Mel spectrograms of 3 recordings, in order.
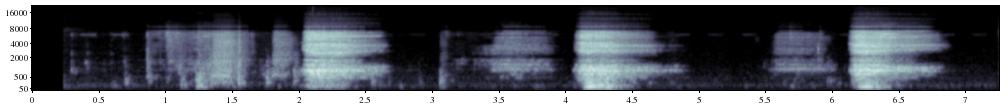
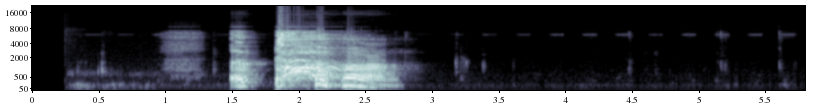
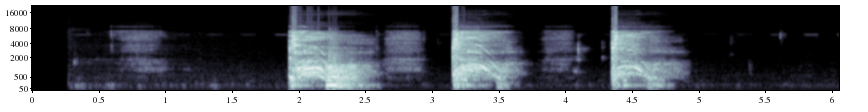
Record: {"exhalation_length": "7.3 s", "exhalation_amplitude": 32767, "exhalation_signal_mean_std_ratio": 0.38, "cough_length": "5.8 s", "cough_amplitude": 32462, "cough_signal_mean_std_ratio": 0.33, "three_cough_length": "6.1 s", "three_cough_amplitude": 32158, "three_cough_signal_mean_std_ratio": 0.37, "survey_phase": "beta (2021-08-13 to 2022-03-07)", "age": "65+", "gender": "Male", "wearing_mask": "No", "symptom_none": true, "smoker_status": "Ex-smoker", "respiratory_condition_asthma": false, "respiratory_condition_other": false, "recruitment_source": "REACT", "submission_delay": "1 day", "covid_test_result": "Negative", "covid_test_method": "RT-qPCR", "influenza_a_test_result": "Negative", "influenza_b_test_result": "Negative"}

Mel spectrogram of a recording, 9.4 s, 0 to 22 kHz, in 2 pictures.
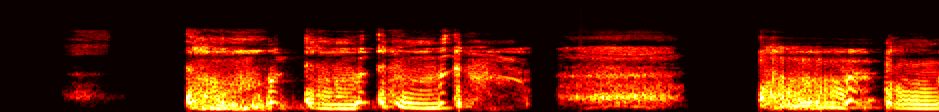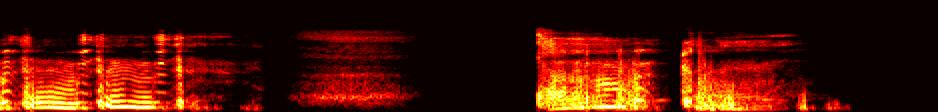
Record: {"cough_length": "9.4 s", "cough_amplitude": 32767, "cough_signal_mean_std_ratio": 0.63, "survey_phase": "beta (2021-08-13 to 2022-03-07)", "age": "45-64", "gender": "Female", "wearing_mask": "No", "symptom_cough_any": true, "symptom_runny_or_blocked_nose": true, "symptom_sore_throat": true, "symptom_abdominal_pain": true, "symptom_diarrhoea": true, "symptom_fatigue": true, "symptom_headache": true, "symptom_change_to_sense_of_smell_or_taste": true, "symptom_loss_of_taste": true, "symptom_other": true, "symptom_onset": "3 days", "smoker_status": "Current smoker (1 to 10 cigarettes per day)", "respiratory_condition_asthma": false, "respiratory_condition_other": false, "recruitment_source": "Test and Trace", "submission_delay": "1 day", "covid_test_result": "Positive", "covid_test_method": "RT-qPCR"}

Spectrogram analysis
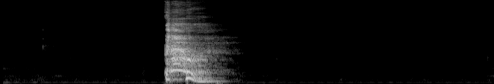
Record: {"cough_length": "4.9 s", "cough_amplitude": 30648, "cough_signal_mean_std_ratio": 0.24, "survey_phase": "beta (2021-08-13 to 2022-03-07)", "age": "65+", "gender": "Male", "wearing_mask": "No", "symptom_cough_any": true, "smoker_status": "Ex-smoker", "respiratory_condition_asthma": false, "respiratory_condition_other": false, "recruitment_source": "REACT", "submission_delay": "4 days", "covid_test_result": "Negative", "covid_test_method": "RT-qPCR"}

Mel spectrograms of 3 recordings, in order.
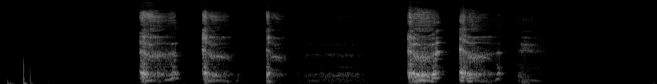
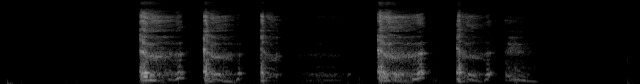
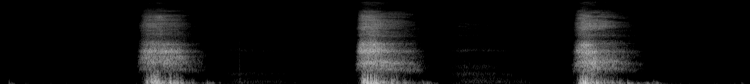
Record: {"three_cough_length": "6.6 s", "three_cough_amplitude": 6878, "three_cough_signal_mean_std_ratio": 0.36, "cough_length": "6.4 s", "cough_amplitude": 7831, "cough_signal_mean_std_ratio": 0.38, "exhalation_length": "7.5 s", "exhalation_amplitude": 18391, "exhalation_signal_mean_std_ratio": 0.32, "survey_phase": "beta (2021-08-13 to 2022-03-07)", "age": "45-64", "gender": "Female", "wearing_mask": "No", "symptom_cough_any": true, "symptom_runny_or_blocked_nose": true, "symptom_fatigue": true, "symptom_fever_high_temperature": true, "symptom_headache": true, "symptom_other": true, "symptom_onset": "3 days", "smoker_status": "Ex-smoker", "respiratory_condition_asthma": true, "respiratory_condition_other": false, "recruitment_source": "Test and Trace", "submission_delay": "1 day", "covid_test_result": "Positive", "covid_test_method": "RT-qPCR", "covid_ct_value": 21.4, "covid_ct_gene": "E gene"}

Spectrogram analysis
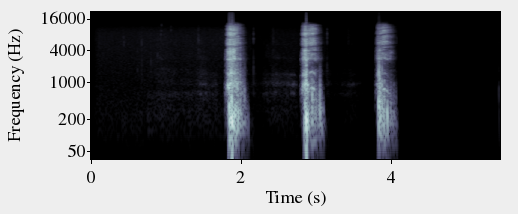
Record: {"exhalation_length": "5.5 s", "exhalation_amplitude": 32768, "exhalation_signal_mean_std_ratio": 0.21, "survey_phase": "beta (2021-08-13 to 2022-03-07)", "age": "45-64", "gender": "Female", "wearing_mask": "No", "symptom_none": true, "smoker_status": "Never smoked", "respiratory_condition_asthma": false, "respiratory_condition_other": false, "recruitment_source": "REACT", "submission_delay": "0 days", "covid_test_result": "Negative", "covid_test_method": "RT-qPCR", "influenza_a_test_result": "Negative", "influenza_b_test_result": "Negative"}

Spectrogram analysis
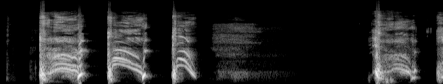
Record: {"cough_length": "4.4 s", "cough_amplitude": 32768, "cough_signal_mean_std_ratio": 0.45, "survey_phase": "beta (2021-08-13 to 2022-03-07)", "age": "18-44", "gender": "Female", "wearing_mask": "No", "symptom_cough_any": true, "symptom_runny_or_blocked_nose": true, "symptom_sore_throat": true, "symptom_abdominal_pain": true, "symptom_fatigue": true, "symptom_headache": true, "smoker_status": "Never smoked", "respiratory_condition_asthma": false, "respiratory_condition_other": false, "recruitment_source": "Test and Trace", "submission_delay": "1 day", "covid_test_result": "Positive", "covid_test_method": "RT-qPCR", "covid_ct_value": 32.4, "covid_ct_gene": "ORF1ab gene", "covid_ct_mean": 33.4, "covid_viral_load": "11 copies/ml", "covid_viral_load_category": "Minimal viral load (< 10K copies/ml)"}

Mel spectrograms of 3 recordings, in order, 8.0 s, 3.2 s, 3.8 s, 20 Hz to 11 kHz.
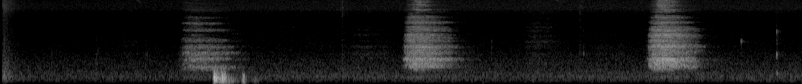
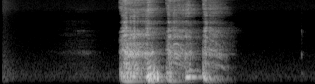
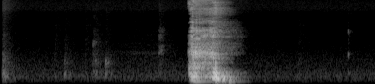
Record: {"exhalation_length": "8.0 s", "exhalation_amplitude": 6676, "exhalation_signal_mean_std_ratio": 0.32, "three_cough_length": "3.2 s", "three_cough_amplitude": 25423, "three_cough_signal_mean_std_ratio": 0.4, "cough_length": "3.8 s", "cough_amplitude": 23492, "cough_signal_mean_std_ratio": 0.25, "survey_phase": "beta (2021-08-13 to 2022-03-07)", "age": "18-44", "gender": "Male", "wearing_mask": "No", "symptom_none": true, "smoker_status": "Never smoked", "respiratory_condition_asthma": false, "respiratory_condition_other": false, "recruitment_source": "REACT", "submission_delay": "1 day", "covid_test_result": "Negative", "covid_test_method": "RT-qPCR", "influenza_a_test_result": "Negative", "influenza_b_test_result": "Negative"}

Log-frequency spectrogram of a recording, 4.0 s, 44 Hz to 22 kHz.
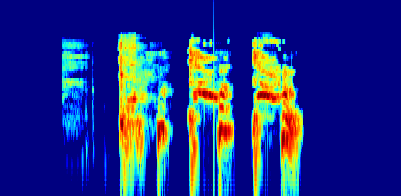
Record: {"three_cough_length": "4.0 s", "three_cough_amplitude": 30790, "three_cough_signal_mean_std_ratio": 0.45, "survey_phase": "beta (2021-08-13 to 2022-03-07)", "age": "18-44", "gender": "Male", "wearing_mask": "No", "symptom_runny_or_blocked_nose": true, "symptom_shortness_of_breath": true, "symptom_fatigue": true, "symptom_fever_high_temperature": true, "symptom_headache": true, "symptom_onset": "5 days", "smoker_status": "Never smoked", "respiratory_condition_asthma": false, "respiratory_condition_other": false, "recruitment_source": "Test and Trace", "submission_delay": "1 day", "covid_test_result": "Positive", "covid_test_method": "RT-qPCR", "covid_ct_value": 18.6, "covid_ct_gene": "ORF1ab gene"}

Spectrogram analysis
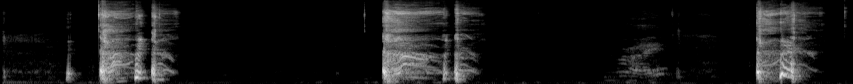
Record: {"three_cough_length": "8.5 s", "three_cough_amplitude": 32768, "three_cough_signal_mean_std_ratio": 0.32, "survey_phase": "alpha (2021-03-01 to 2021-08-12)", "age": "18-44", "gender": "Female", "wearing_mask": "No", "symptom_none": true, "smoker_status": "Never smoked", "respiratory_condition_asthma": false, "respiratory_condition_other": false, "recruitment_source": "REACT", "submission_delay": "2 days", "covid_test_result": "Negative", "covid_test_method": "RT-qPCR"}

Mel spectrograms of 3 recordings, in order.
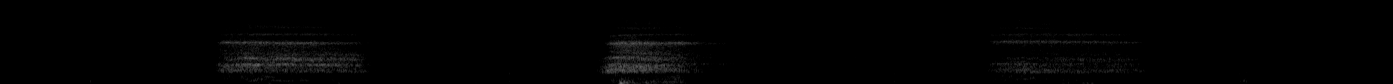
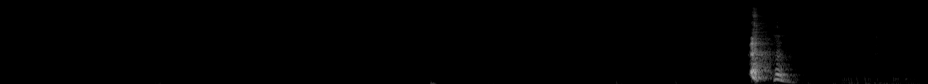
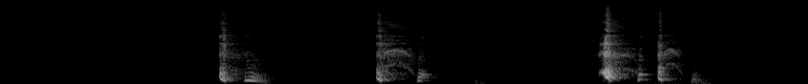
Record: {"exhalation_length": "13.9 s", "exhalation_amplitude": 635, "exhalation_signal_mean_std_ratio": 0.45, "cough_length": "9.3 s", "cough_amplitude": 6265, "cough_signal_mean_std_ratio": 0.13, "three_cough_length": "8.1 s", "three_cough_amplitude": 9353, "three_cough_signal_mean_std_ratio": 0.23, "survey_phase": "beta (2021-08-13 to 2022-03-07)", "age": "45-64", "gender": "Male", "wearing_mask": "No", "symptom_none": true, "smoker_status": "Ex-smoker", "respiratory_condition_asthma": true, "respiratory_condition_other": false, "recruitment_source": "REACT", "submission_delay": "2 days", "covid_test_result": "Negative", "covid_test_method": "RT-qPCR"}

